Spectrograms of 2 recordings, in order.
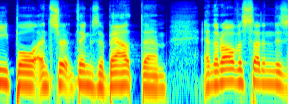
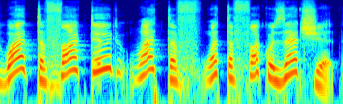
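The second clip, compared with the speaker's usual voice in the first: higher-pitched, incredulous disgust; mock disgust with swooping questions; 7 semitones higher than usual. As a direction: act out a blurted, appalled reaction. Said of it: "just a disgusted".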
